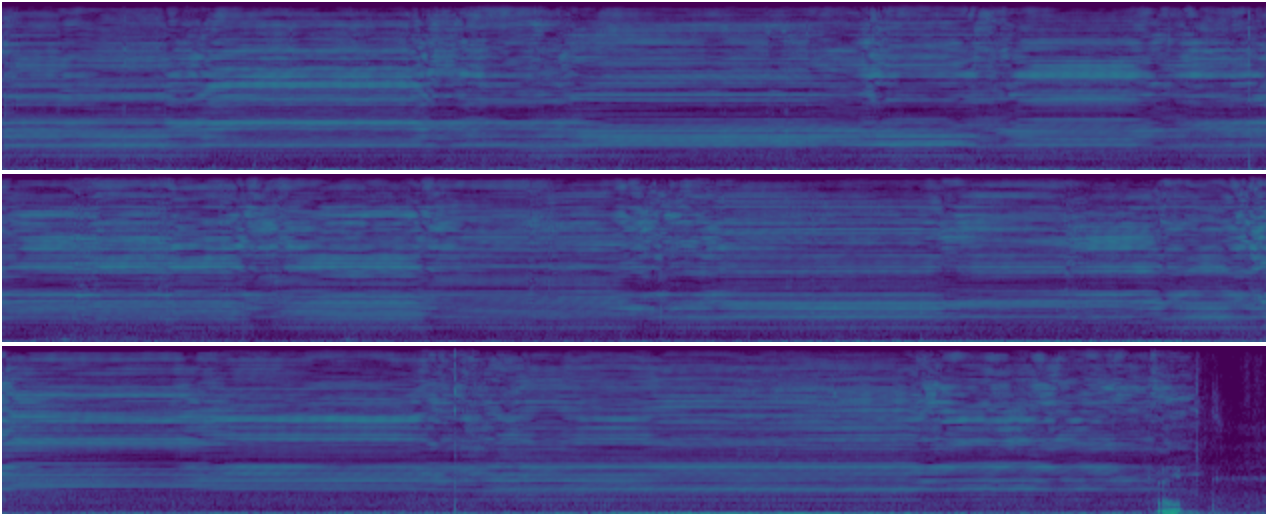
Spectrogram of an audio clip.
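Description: Electric clippers buzz continuously as they trim hair from a Bichon Frisé's paw pads, a steady close-up hum with brief shifts in pitch as the blade meets the fur, no voices.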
